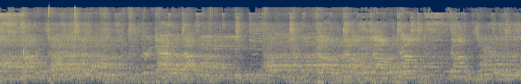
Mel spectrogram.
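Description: A large cast of teenage performers singing together in chorus, with lead singers on handheld stage microphones, loud and continuous.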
